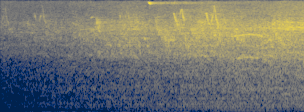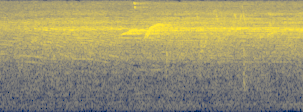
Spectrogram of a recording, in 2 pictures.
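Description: Faint tropical rainforest ambience fading in from silence: a steady high insect drone with scattered bird chirps, and one rising bird call about four and a half seconds in.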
